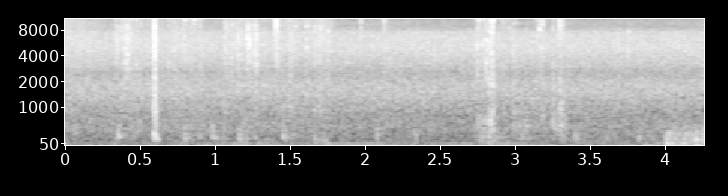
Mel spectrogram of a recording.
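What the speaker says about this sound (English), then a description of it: "So many footsteps." Rapid footsteps in the video game Arena Breakout Infinite, a quiet run of soft repeated steps with scattered louder thuds, steady and fairly faint throughout.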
